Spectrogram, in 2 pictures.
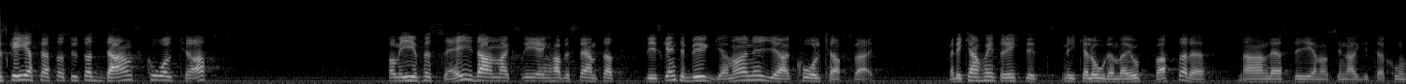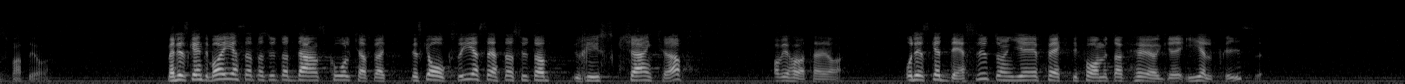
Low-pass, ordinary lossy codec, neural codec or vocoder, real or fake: none; none; none; real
